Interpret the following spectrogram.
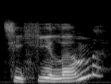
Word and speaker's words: Tehillim: So in that, it's called Tehillim, or Tehillim 29. That translated into English is Psalm 29. So if it's easier to call it Psalm 29 instead of Tehillim 29, go ahead.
